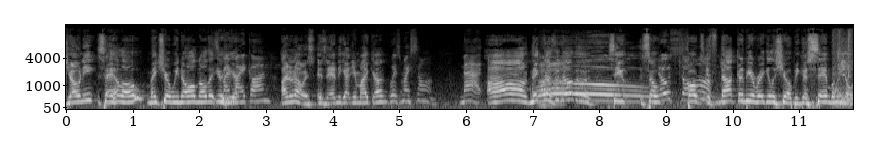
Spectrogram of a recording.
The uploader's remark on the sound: Live Broadcast from Pershing Square New York City. Live Broadcast from Pershing Square New York City.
